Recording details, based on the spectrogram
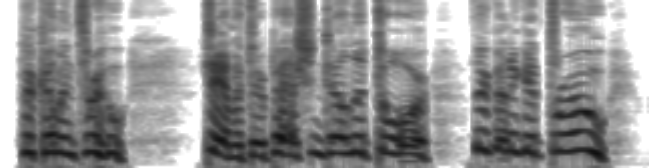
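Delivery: frantic, desperate radio voice, very high, panicked. A voice from one of the radios cuts through the rest, desperate, panicked voice. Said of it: "A desperate voice from one of the radios cut through the rest, the panic palpable".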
